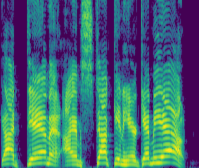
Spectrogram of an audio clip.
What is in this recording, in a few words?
call for rescue, survivor voice; gambler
